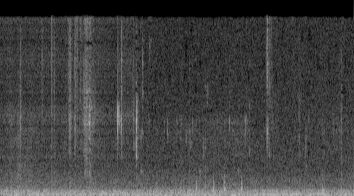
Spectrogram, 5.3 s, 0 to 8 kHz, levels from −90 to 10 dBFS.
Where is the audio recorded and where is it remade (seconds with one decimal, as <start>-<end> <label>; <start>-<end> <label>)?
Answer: 0.0-1.0 remade; 1.0-1.4 recorded; 1.4-2.0 remade; 2.0-5.3 recorded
